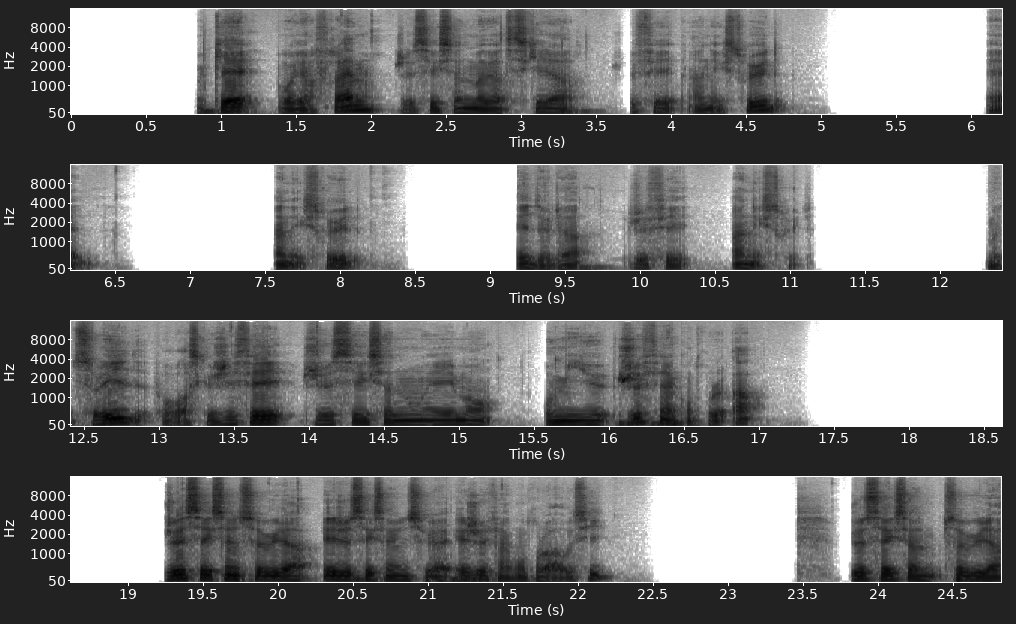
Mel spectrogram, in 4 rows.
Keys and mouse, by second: 0.3 click, 0.9 z, 1.8 click, 3.3 e, 6.5 click, 6.5 z, 7.1 e, 8.2-9.5 drag, 9.6 e, 11.6 click, 11.9 z, 13.5 click, 16.2 ctrl+a, 18.7 click, 19.9 shift+click, 21.1 ctrl+a, 23.1 click.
